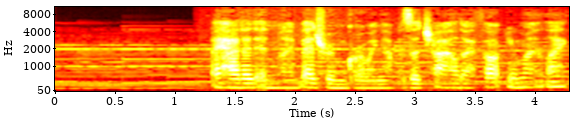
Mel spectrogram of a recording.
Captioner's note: voiceover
